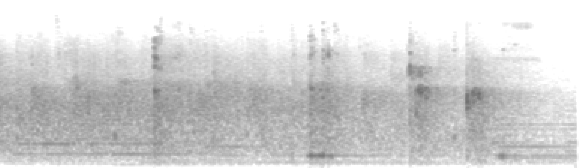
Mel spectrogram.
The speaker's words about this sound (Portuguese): ¿Por que não das um aplauso a esse rei tão majestoso que temos?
